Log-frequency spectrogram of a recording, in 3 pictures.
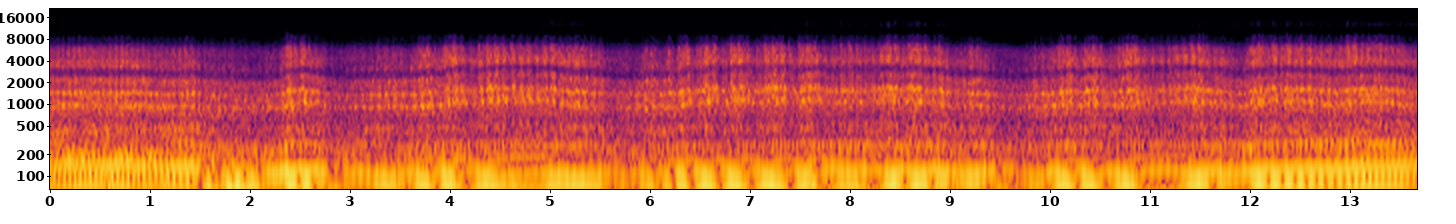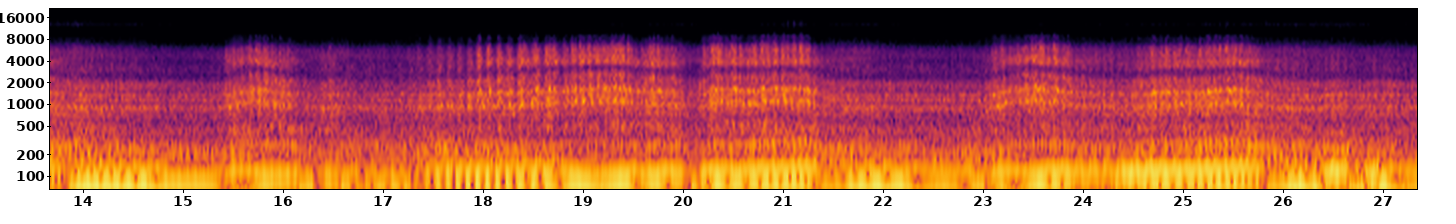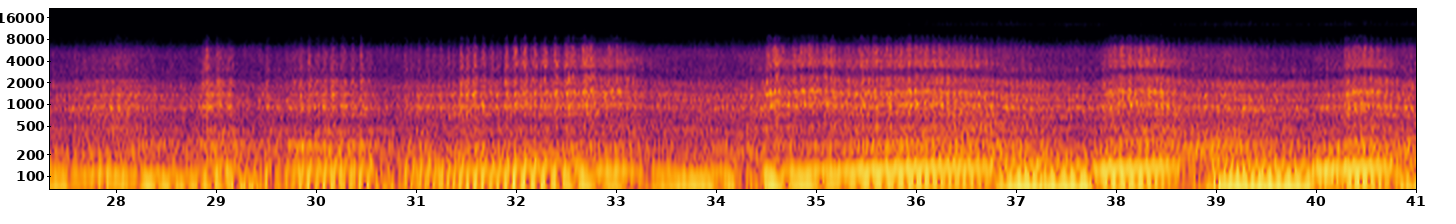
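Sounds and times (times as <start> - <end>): tractor diesel engine running: 0.0 - 41.0
mechanical noise of hay turning: 2.3 - 9.3.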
